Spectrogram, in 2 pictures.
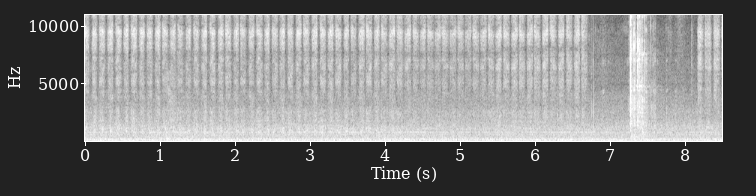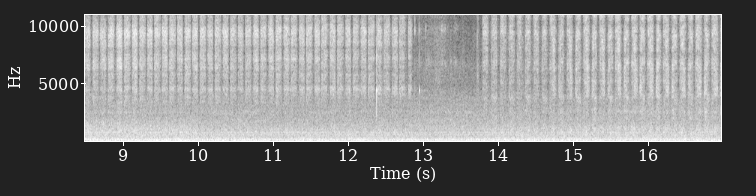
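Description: HB graphite pencil scratching quick, even hatching strokes on sketchbook paper, drawn as a row of light-pressure marks. The strokes break off twice for a moment, and a brief sharp tap sounds about seven seconds in.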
